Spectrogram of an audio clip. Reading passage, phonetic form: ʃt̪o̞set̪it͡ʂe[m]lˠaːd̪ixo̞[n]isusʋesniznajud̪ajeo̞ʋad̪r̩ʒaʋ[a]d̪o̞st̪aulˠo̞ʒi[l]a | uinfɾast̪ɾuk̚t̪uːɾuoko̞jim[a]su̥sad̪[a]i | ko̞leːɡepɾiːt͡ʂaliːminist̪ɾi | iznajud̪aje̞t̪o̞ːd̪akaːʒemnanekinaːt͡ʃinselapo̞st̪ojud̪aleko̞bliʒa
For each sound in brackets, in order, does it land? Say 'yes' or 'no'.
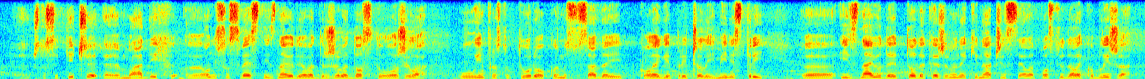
yes, yes, yes, yes, yes, yes

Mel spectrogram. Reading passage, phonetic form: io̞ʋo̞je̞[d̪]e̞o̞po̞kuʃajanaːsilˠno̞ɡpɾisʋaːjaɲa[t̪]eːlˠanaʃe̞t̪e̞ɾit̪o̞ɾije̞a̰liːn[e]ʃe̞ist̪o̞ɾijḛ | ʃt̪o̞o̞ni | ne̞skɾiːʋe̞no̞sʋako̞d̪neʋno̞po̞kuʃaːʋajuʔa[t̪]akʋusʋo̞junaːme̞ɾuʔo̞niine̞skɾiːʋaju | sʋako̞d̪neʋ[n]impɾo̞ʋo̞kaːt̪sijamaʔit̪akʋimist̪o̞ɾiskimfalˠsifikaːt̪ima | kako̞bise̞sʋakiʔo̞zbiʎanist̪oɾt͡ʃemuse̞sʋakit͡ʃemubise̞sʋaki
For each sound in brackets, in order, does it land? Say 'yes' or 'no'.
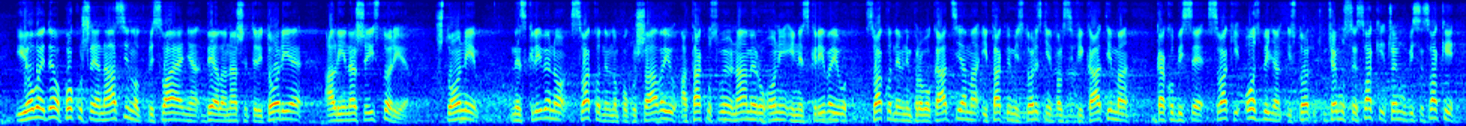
yes, no, no, yes, yes

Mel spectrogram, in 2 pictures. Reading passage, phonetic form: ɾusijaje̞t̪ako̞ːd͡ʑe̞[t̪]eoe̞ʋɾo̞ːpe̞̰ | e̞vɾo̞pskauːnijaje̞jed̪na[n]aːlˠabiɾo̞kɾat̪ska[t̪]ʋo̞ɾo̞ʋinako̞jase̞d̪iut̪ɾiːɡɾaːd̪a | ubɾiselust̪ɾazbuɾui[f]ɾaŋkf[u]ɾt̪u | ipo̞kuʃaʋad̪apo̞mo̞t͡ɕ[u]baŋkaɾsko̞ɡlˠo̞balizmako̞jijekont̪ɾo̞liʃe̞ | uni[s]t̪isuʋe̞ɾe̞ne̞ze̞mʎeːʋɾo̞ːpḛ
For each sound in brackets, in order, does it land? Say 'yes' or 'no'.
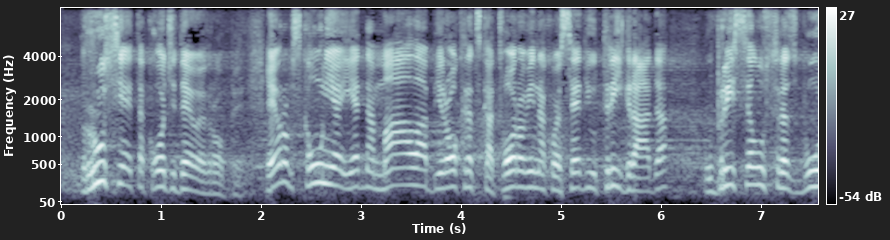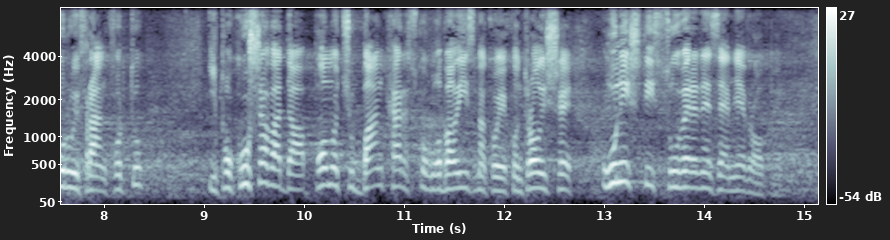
no, no, yes, yes, yes, yes, no

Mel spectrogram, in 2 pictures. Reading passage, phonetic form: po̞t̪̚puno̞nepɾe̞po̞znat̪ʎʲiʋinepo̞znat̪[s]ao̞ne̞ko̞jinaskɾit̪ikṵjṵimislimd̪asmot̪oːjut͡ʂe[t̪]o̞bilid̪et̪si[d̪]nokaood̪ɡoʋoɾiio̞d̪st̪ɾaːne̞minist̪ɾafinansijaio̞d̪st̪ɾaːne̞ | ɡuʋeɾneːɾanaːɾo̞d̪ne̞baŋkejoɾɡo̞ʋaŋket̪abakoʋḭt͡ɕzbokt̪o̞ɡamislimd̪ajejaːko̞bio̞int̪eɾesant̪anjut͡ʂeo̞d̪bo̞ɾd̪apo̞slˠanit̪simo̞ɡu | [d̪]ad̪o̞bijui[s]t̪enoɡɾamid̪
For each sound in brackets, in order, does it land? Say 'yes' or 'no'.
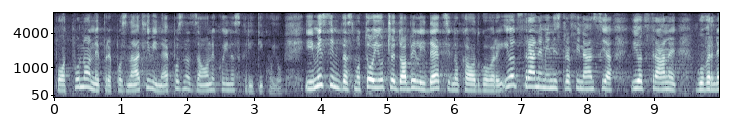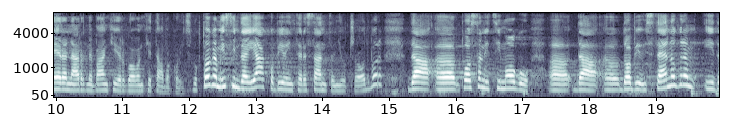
no, no, yes, yes, yes

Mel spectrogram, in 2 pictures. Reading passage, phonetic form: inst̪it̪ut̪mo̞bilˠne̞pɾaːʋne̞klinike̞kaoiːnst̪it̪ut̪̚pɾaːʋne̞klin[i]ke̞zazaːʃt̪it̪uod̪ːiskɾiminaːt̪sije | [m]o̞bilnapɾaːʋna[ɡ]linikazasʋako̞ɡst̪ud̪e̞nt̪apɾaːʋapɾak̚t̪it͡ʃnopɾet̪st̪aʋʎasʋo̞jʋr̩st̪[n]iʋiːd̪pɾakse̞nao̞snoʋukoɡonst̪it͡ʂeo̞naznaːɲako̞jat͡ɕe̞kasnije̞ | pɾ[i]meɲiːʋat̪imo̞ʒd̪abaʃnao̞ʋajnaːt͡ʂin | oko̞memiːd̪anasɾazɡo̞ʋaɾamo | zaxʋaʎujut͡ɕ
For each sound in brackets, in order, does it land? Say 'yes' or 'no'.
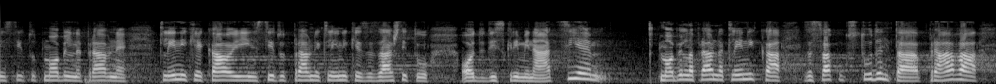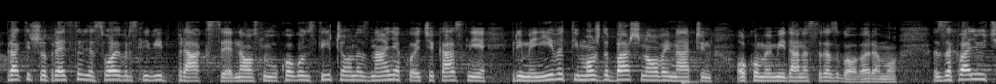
yes, yes, no, yes, yes

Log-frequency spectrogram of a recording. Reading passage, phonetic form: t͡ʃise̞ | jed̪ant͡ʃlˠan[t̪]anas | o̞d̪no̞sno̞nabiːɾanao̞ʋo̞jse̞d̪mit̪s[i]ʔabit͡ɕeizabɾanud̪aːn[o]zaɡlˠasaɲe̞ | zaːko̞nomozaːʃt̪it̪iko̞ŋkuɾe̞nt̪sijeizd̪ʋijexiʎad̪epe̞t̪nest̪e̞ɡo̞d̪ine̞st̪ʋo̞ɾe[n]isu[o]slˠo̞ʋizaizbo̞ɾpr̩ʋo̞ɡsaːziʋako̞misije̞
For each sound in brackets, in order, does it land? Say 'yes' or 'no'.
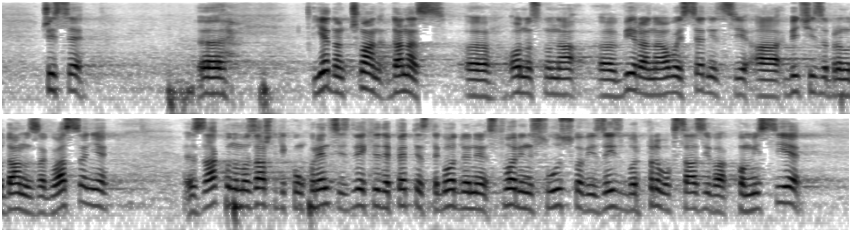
no, yes, no, yes, no

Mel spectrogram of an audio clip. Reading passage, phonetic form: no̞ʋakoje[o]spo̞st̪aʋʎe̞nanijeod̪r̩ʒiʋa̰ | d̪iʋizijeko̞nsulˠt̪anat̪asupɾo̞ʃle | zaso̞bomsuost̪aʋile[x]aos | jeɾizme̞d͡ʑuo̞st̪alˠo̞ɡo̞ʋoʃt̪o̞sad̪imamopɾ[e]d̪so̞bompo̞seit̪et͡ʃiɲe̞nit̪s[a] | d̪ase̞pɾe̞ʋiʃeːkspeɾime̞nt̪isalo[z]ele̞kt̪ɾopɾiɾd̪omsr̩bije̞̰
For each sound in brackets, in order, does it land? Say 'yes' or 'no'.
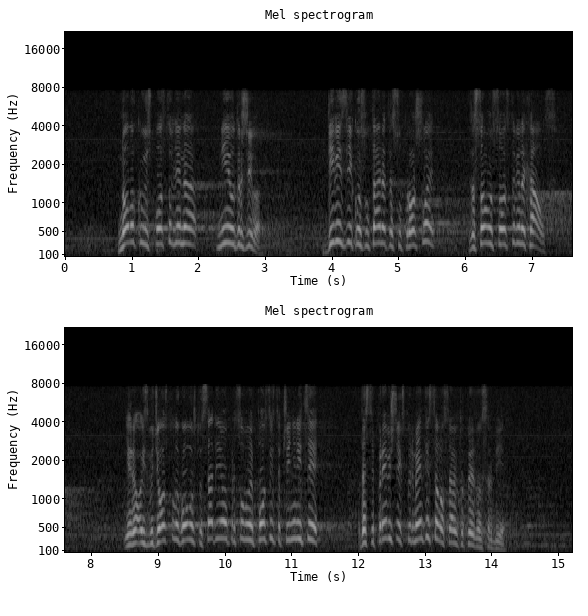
no, yes, yes, no, no

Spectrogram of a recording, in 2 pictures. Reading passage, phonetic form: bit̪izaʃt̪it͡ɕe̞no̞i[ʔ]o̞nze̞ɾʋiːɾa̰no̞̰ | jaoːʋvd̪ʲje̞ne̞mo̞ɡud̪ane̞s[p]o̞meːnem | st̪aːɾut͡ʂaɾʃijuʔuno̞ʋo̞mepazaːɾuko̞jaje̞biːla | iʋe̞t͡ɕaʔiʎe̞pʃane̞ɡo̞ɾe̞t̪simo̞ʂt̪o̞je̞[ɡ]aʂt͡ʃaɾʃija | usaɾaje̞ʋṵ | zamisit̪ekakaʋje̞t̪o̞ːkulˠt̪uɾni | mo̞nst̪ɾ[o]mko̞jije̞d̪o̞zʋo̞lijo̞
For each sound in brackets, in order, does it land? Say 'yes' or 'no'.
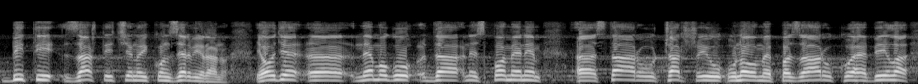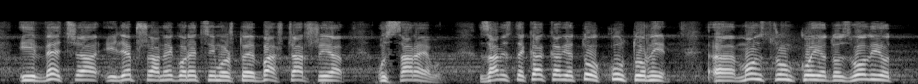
no, yes, no, no

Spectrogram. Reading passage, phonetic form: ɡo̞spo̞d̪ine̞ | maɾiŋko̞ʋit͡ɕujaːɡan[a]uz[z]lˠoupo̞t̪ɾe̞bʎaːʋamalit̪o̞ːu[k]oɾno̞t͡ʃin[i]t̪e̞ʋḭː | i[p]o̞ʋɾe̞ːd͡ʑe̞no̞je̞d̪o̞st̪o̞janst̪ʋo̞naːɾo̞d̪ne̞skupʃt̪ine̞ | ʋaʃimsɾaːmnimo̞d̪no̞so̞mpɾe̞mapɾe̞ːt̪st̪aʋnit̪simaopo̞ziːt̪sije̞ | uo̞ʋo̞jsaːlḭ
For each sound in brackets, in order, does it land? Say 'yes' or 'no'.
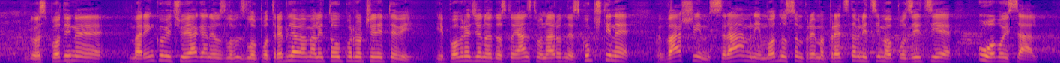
no, yes, no, yes, yes

